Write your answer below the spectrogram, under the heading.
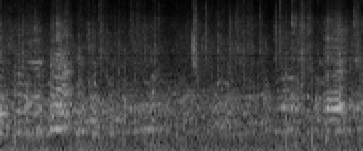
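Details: Laying hens in their thousands on a farm, a soft continuous clucking chorus with two louder short calls near the start and end.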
